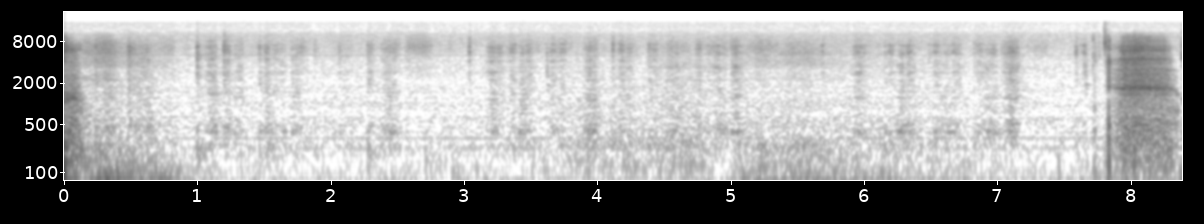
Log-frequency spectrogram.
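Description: Faint scratching of a felt-tip pen writing words on paper, in many short strokes.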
